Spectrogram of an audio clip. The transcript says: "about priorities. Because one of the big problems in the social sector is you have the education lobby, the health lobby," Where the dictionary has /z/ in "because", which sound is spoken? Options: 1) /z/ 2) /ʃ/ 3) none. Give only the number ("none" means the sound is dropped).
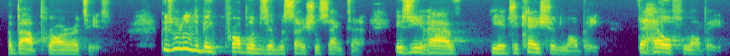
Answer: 1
